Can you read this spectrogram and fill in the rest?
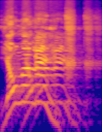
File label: Dutch Announcer; Young Link; SSBU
